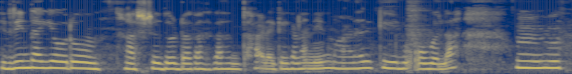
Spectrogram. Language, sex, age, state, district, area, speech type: Kannada, female, 45-60, Karnataka, Chikkaballapur, rural, spontaneous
